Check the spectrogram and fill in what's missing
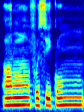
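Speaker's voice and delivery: अनफुसिकुम with a long nasal ghunna on the न, slow. Shown as a demonstration. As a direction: hold the nasal hum on अनफुसिकुम. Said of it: "मैंने गुन्ना किया". (अनफुसिकुम में न पर लंबा गुन्ना)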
